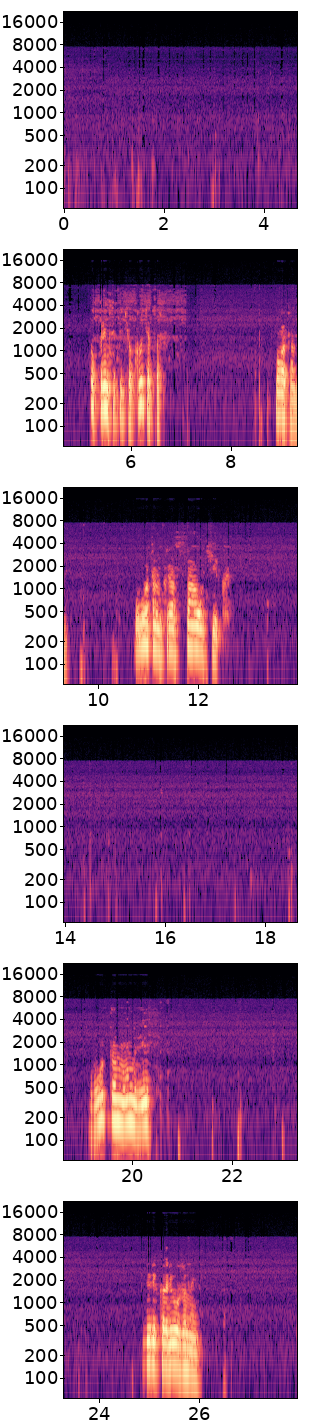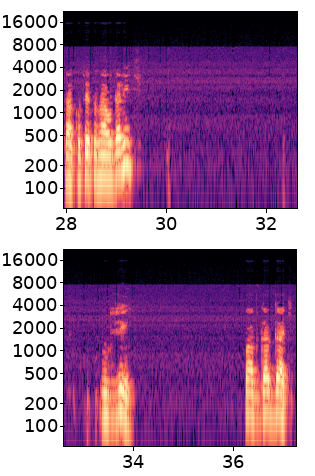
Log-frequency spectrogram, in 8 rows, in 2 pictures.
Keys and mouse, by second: 0.1 ctrl+z, 1.5 space, 3.1 middle click, 5.9-8.6 middle drag, 8.6 space, 9.9 shift+middle click, 11.5 shift+middle click, 13.5 click, 15.0 click, 16.0 click, 16.5 click, 17.5 click, 18.6-20.0 middle drag, 20.8 middle click, 22.2 shift+middle click, 23.8 click, 24.7-26.0 drag, 26.6 click, 29.0 click, 30.3-32.5 drag, 33.1 g.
